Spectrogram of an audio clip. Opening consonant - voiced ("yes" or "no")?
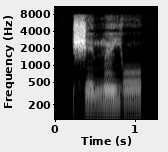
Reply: no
